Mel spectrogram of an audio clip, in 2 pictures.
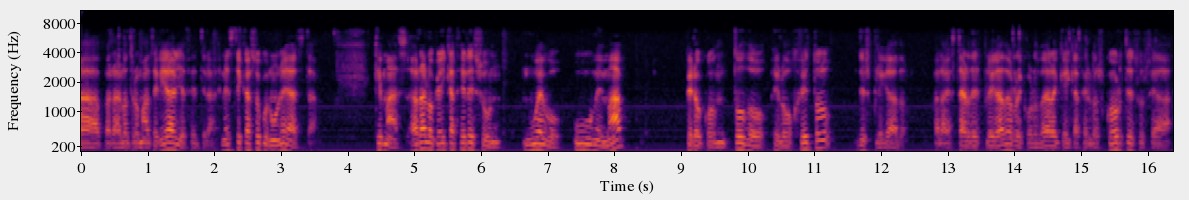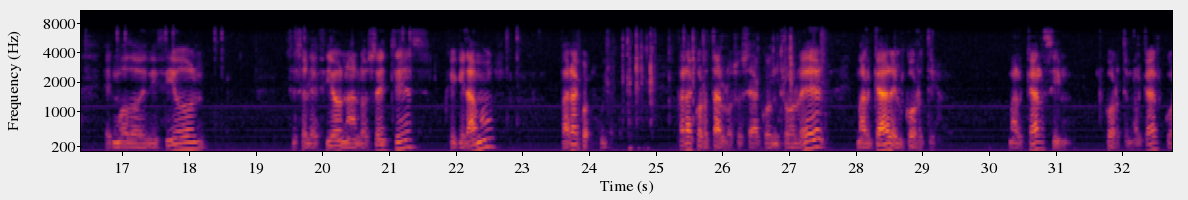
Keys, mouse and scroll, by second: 14.0-15.0 drag, 17.0 click, 17.7 click, 19.7-21.3 right drag, 21.3-22.8 drag, 22.8-24.6 right drag, 24.8 ctrl+z, 25.6 shift+middle click, 26.9 ctrl+e.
